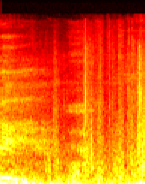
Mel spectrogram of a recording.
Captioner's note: grunt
